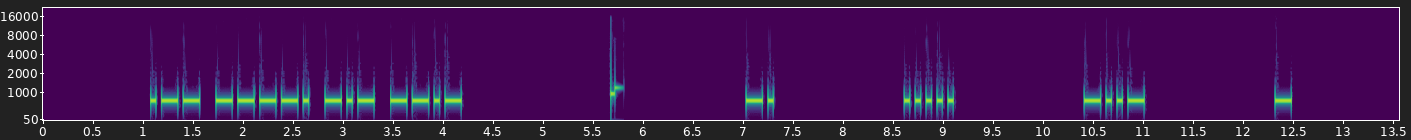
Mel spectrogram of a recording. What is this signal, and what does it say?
Morse code, heard as a keyed tone, about 23 wpm, spaced as for 10 wpm, 700 Hz. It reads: W9KQ N5XT
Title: USA Call Signs - 8x Character Spacing - 22wpm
